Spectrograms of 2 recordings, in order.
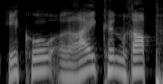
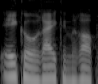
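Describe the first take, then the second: First: High, drawn-out German stage introduction; emphatic German MC with rolled r; German announcer. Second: "Eco Reichenrap" said matter-of-factly in Dutch; everyday Dutch reading of "Eco Reichenrap"; Dutch pronunciation. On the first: Retold or imitated. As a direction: announce the name in a showy German accent. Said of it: "in Germany". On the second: Shown as a demonstration. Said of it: "In Dutch, it's Eco Reichenrap".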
